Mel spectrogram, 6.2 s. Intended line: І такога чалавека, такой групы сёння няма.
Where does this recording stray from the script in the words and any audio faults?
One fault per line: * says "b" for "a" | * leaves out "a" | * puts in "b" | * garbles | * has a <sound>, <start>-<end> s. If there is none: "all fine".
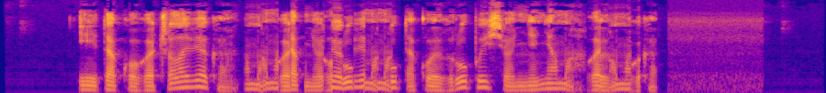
* garbles
* garbles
